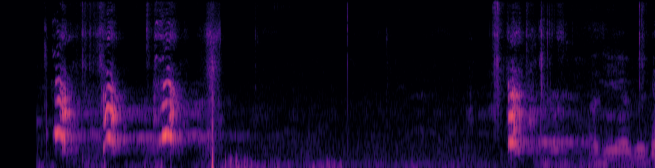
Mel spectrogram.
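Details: German Shepherd barking during an attack: three loud, harsh barks about half a second apart, a quiet pause of about three seconds, then another burst of barking fading into lower yelps.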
